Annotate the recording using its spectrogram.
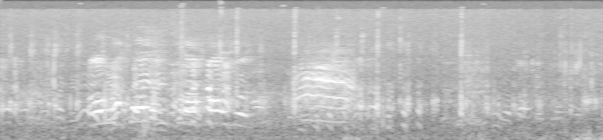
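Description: Faint, distant voices calling out across open ground, in two short stretches: one about a second in, another around three seconds in.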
